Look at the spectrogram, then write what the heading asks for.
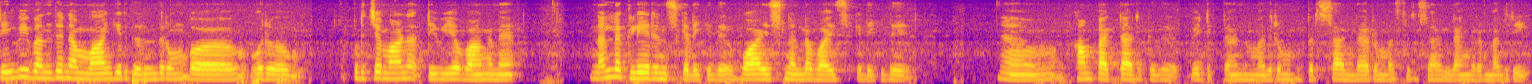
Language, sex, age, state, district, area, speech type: Tamil, female, 60+, Tamil Nadu, Erode, urban, spontaneous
